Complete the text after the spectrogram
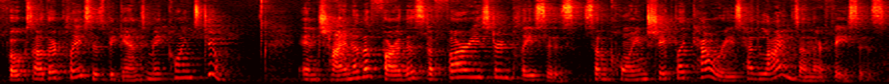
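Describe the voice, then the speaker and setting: Unhurried and expressive, a fairly high-voiced bank employee reads a rhyming picture book aloud to children, breaking in with asides and questions for them. Her voice carries a roomy echo, with a little background noise.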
